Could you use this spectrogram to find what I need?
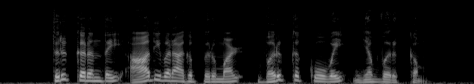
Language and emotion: Tamil, neutral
